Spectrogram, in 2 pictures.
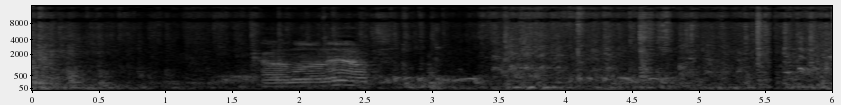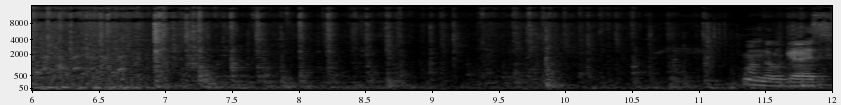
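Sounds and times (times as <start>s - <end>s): pigeons cooing: 0.8s - 7.0s.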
